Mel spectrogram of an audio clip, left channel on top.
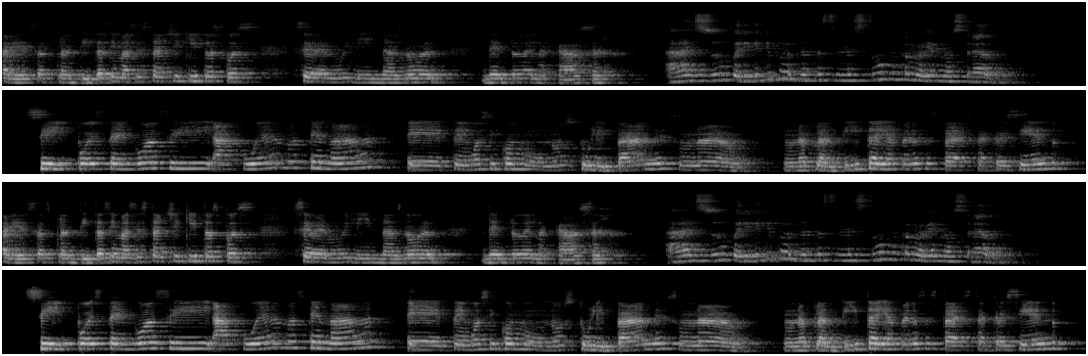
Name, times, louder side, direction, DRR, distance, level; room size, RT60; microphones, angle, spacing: voice 1, 0.0-4.4 4.8-6.2 11.1-14.6 14.9-18.3 18.6-21.4, right 2 dB, 35° right, 3 dB, 1.3 m, -29 dB
voice 2, 6.6-10.1, equal, 85° left, -2 dB, 4.3 m, -37 dB
9.5 x 4.9 x 7.6 m, 0.73 s
head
